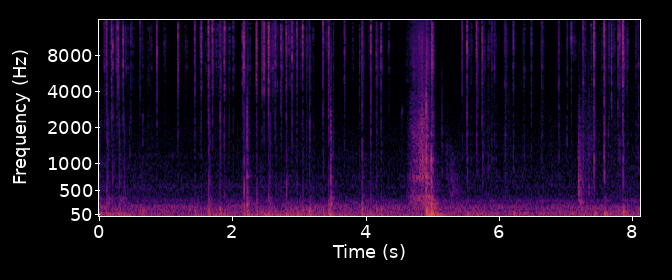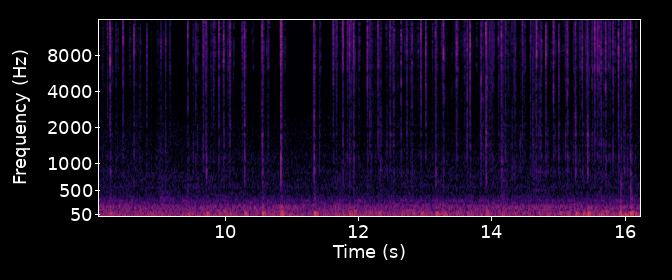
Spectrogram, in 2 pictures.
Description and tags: Typing Fast
Fast, macbook, typing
